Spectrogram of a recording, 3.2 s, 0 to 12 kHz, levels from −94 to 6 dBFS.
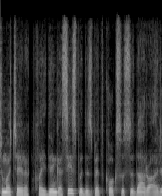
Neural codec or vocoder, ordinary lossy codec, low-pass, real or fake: codec, 24 kHz, 0.9 kbps, DualCodec; MP3, 96 kbps; 10.8 kHz; fake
